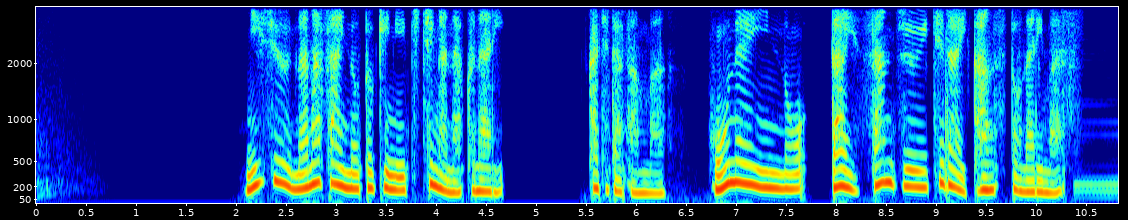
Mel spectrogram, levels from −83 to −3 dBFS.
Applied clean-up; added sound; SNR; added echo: none; none; none; none.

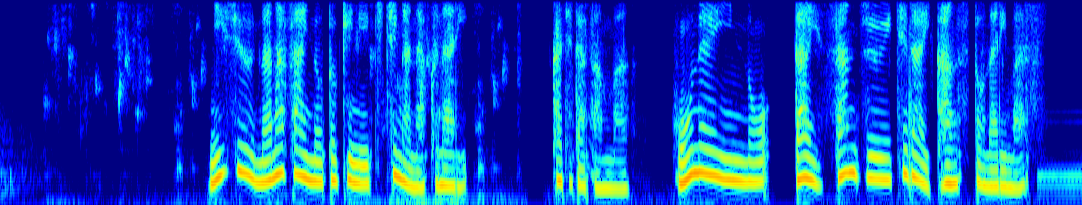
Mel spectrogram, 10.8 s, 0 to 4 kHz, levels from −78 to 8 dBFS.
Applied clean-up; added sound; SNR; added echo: neural separator model SepFormer DNS4.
